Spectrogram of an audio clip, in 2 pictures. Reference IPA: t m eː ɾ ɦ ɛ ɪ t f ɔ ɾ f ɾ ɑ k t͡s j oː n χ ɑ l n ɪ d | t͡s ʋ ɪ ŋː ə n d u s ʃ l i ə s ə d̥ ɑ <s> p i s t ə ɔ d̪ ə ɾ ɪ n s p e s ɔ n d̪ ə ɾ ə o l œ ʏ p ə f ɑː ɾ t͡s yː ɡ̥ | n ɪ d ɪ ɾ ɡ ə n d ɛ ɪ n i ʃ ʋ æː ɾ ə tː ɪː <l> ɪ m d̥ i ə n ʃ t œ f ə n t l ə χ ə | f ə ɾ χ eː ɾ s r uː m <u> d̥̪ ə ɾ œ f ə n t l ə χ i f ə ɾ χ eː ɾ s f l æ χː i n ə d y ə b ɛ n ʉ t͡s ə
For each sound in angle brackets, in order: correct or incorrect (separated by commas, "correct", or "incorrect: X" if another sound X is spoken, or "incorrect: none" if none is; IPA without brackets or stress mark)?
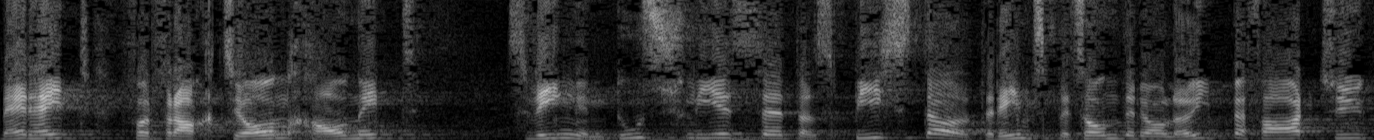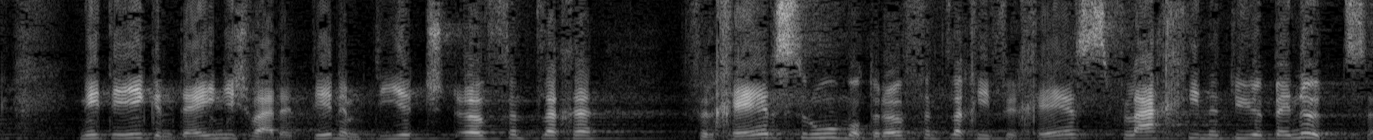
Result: correct, incorrect: ɾ, incorrect: ɔ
